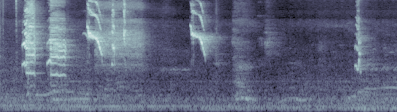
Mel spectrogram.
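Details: Evening song of a caged Oriental magpie-robin: loud buzzy bursts and sharp downslurred whistles separated by pauses, over a low background hum.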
